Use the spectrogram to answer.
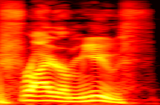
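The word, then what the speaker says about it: Freiermuth: don't care either way Pat Frier Muth same thing it's actually Frier Muth but he's fine with Frier Muth everybody just says Frier Muth because it takes less effort Yeah, like I'm working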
